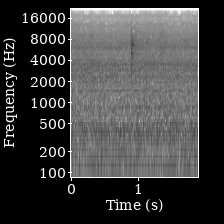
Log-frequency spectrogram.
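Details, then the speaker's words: Simpson EziLoader dryer, model 39P400M-V1, after new belt and drum bearings, back and manifold refitted, running one direction (previously noisy in one direction): even, steady low drum hum, no rumble, squeal or scraping; nice and quiet. Normal drum running. "oh that's nice and quiet it's going One Direction like I said it was making a noise going in One Direction my fairly quiet"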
